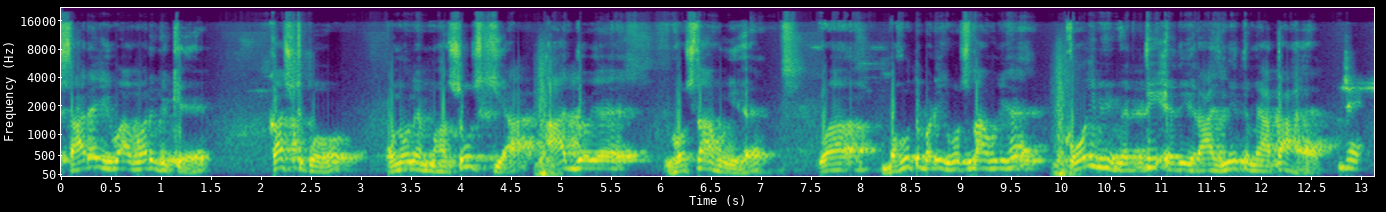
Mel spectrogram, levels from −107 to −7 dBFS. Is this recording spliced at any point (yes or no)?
yes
